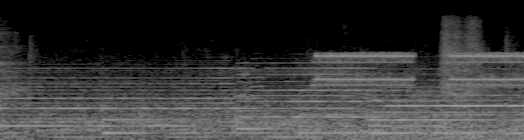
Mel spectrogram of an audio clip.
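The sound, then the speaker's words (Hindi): A telephone rings with bright electronic tones that come in two bursts near the end, over a steady background of sustained, music-like tones. “अब शायद इस फोन का जवाब देना पड़ेगा।”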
